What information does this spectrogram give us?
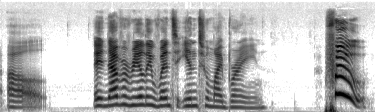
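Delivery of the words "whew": whoosh sound. Real, not acted. Joke about it going over her head.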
